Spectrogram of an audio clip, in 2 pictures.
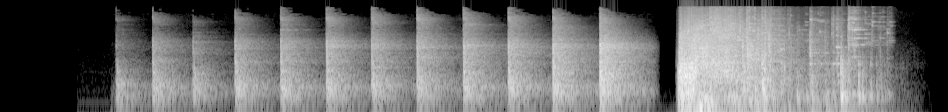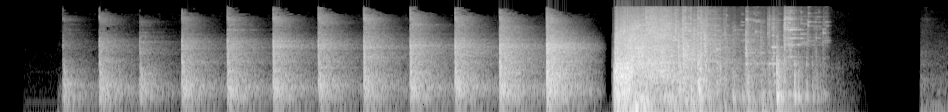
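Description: Staged sound effect: about a dozen sharp knocks coming faster and louder, ending in a loud crash of breaking glass that lasts about two seconds. After a short silence the whole build-up and shatter repeat.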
